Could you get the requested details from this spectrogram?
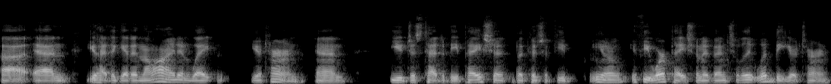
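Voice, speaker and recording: Against a quiet background, a man speaks at a fairly quick pace in a very deep, low pitch with ordinary pitch variation. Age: 60s. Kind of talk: interview about spiritual experiences. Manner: halting, with frequent repetitions.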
